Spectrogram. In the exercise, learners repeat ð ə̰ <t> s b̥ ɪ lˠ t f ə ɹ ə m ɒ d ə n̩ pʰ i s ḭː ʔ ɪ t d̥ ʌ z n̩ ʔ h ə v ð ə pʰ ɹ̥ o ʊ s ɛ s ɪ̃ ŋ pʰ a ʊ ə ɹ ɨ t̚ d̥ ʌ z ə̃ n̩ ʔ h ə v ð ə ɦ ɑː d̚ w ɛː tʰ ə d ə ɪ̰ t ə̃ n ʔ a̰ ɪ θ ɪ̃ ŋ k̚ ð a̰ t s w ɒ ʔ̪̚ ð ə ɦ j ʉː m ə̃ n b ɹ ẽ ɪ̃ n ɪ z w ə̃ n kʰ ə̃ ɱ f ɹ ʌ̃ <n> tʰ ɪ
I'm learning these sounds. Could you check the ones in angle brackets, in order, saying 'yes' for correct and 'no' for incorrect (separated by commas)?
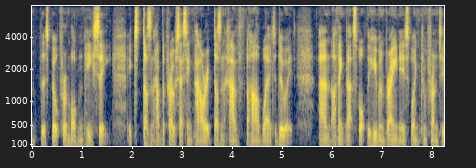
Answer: yes, yes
